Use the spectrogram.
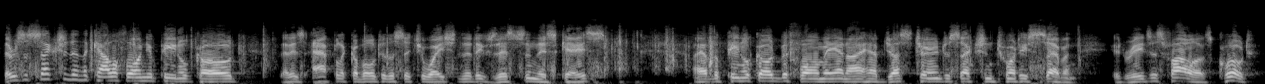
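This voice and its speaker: An actor playing a stern judge in an old-time radio drama, speaking in a measured, formal, authoritative way. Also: male voice, mid-range voice, noisy background, lightly acted. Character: stern, deliberate male judge delivering a ruling. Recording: dull vintage radio drama recording.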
